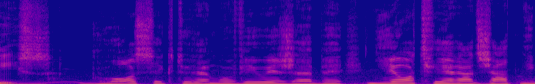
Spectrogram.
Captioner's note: in Polish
